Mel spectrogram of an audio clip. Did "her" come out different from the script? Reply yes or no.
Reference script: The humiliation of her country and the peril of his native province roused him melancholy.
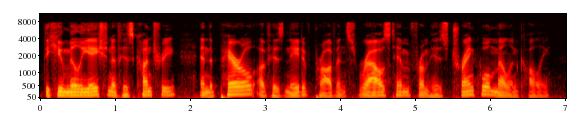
yes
